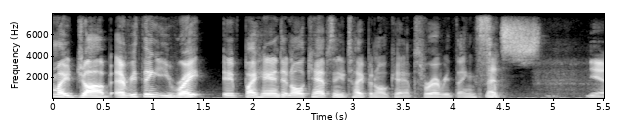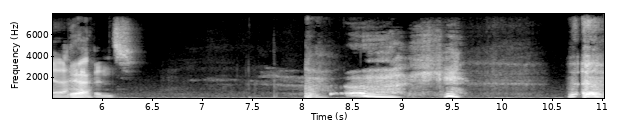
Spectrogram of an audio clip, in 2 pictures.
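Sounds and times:
speech: 0.0s - 6.4s, 8.0s - 9.7s, 10.6s - 11.0s
person yawning: 8.0s - 9.7s.

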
